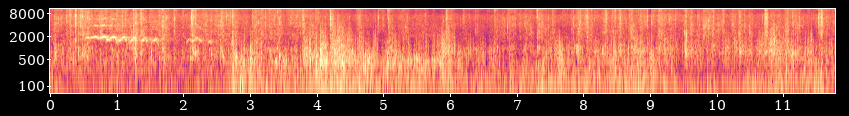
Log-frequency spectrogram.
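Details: Friesian horse mares from a herd that do not want to go outside: a brief wavering whinny with stacked harmonics near the start, followed by heavy shuffling, hoof thuds and stable noise.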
